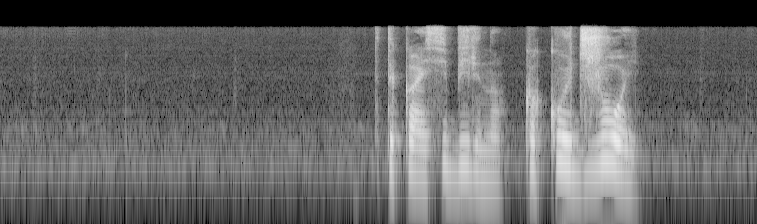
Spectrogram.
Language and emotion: Russian, angry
